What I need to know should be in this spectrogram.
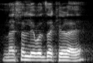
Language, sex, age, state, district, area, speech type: Marathi, male, 45-60, Maharashtra, Mumbai City, urban, spontaneous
